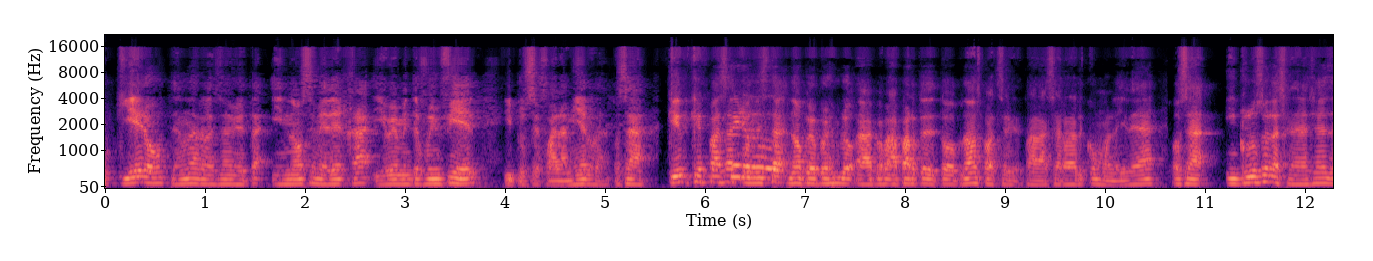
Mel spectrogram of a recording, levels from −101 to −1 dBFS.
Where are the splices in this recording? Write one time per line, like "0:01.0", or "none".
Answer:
0:05.5
0:10.6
